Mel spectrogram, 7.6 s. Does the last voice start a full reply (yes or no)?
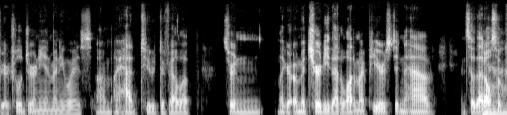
no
